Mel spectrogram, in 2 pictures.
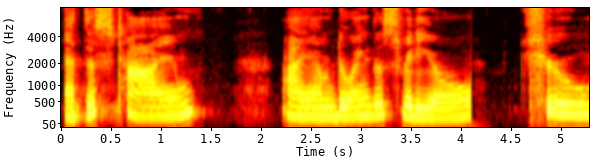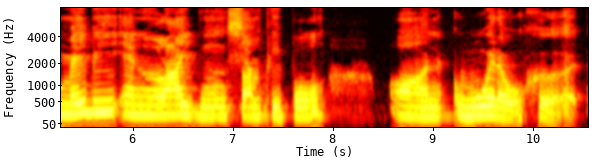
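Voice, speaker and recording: A woman with a Southern US accent speaks very slowly at a medium pitch with ordinary pitch variation, on a very clean recording with a silent background. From US South, Mississippi. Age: 80s+. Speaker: interviewee, widow. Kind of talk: personal testimony. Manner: halting.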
